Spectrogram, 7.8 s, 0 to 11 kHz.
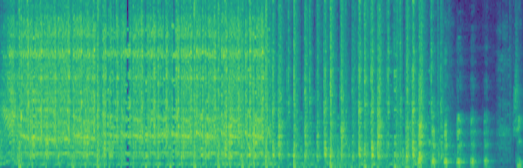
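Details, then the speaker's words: About 20-year-old Cub Cadet riding mower at full throttle: catches and roars briefly, then stumbles in uneven sputtering bursts as it dies; choke stuck on via separate lever, carb to be checked. "oh that joke is stuck out let's go look into that carb real quick"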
